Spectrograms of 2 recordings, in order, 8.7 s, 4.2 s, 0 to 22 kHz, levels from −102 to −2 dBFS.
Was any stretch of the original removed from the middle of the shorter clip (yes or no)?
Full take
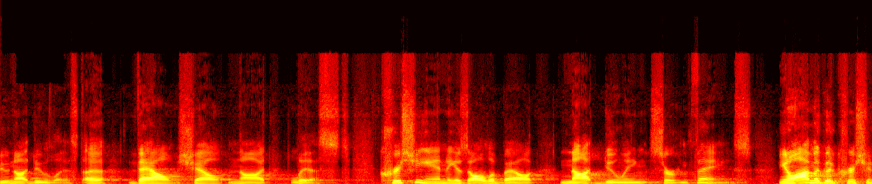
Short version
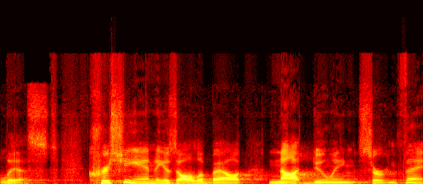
no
